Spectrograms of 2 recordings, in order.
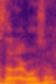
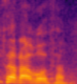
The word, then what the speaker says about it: Zaragoza: bienvenida est mesa como Muchas gracias Cómo se pronuncia Zaragoza Zaragoza Zaragoza de hecho soy de Gea de los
